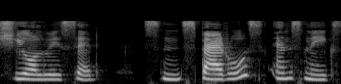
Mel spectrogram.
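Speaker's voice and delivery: ordinary delivery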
